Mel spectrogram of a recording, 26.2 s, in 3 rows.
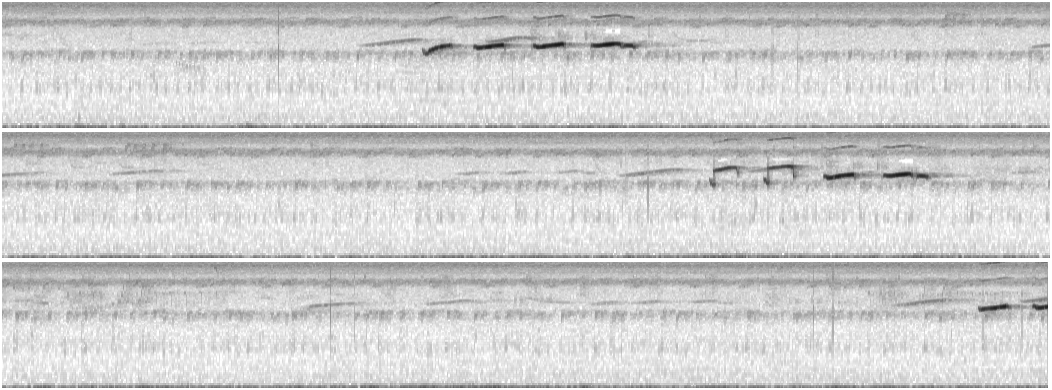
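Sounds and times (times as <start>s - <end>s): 
bird giving short whistled calls: 3.0s - 5.6s, 13.9s - 16.7s, 24.8s - 26.1s.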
